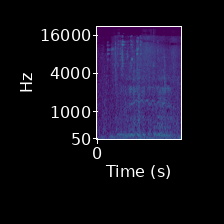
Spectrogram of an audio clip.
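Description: A horse whinnies and snorts in Red Dead Redemption 2, a steady nearby neigh running over a low rumble of hooves and ambient game sound, with no talking.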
